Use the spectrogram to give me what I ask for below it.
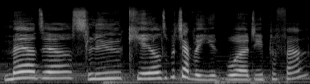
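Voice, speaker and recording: A woman voicing a poised, detached female witch with a shaky put-on French accent that drifts toward British, speaking formally and calmly, with soft music behind. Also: high-pitched, normal speed, voice pushed up, natural voice. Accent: put-on French, slipping into British. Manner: calm, formal, coolly polite.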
